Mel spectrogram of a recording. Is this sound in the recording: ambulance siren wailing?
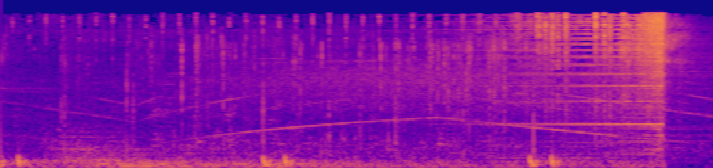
yes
